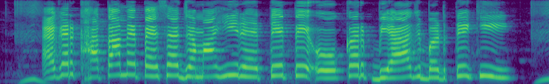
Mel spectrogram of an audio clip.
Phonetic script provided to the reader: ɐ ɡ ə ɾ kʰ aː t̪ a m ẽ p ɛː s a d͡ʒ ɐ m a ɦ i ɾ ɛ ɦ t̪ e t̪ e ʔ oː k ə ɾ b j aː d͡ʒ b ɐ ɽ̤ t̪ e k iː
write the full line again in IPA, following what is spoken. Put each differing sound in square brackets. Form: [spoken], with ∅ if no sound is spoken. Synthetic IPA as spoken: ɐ ɡ ə ɾ kʰ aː t̪ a m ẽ p ɛː s a d͡ʒ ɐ m a ɦ i ɾ ɛ ɦ t̪ e t̪ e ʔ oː k ə ɾ b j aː d͡ʒ b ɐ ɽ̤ t̪ e k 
